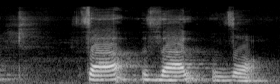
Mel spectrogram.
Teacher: जबान का सिरा ऊपर के दांतों के अंदरूनी किनारे से अदा होते है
